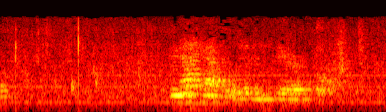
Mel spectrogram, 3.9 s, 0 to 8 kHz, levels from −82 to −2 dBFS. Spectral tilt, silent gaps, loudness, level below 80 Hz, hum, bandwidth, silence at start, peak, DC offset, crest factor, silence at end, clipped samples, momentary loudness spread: -9.5 dB/octave; none; -29 LUFS; -60 dBFS; none; 5.6 kHz; 0 s; -8 dBFS; under 0.1%; 22 dB; 0 s; under 0.1%; 14 LU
